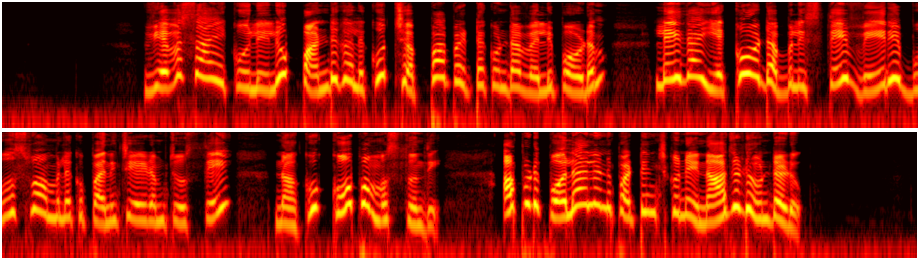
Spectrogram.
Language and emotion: Telugu, angry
